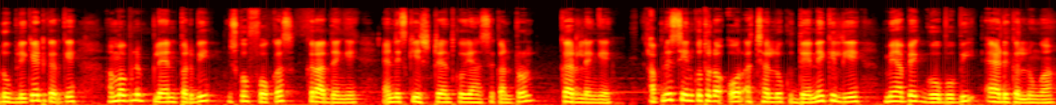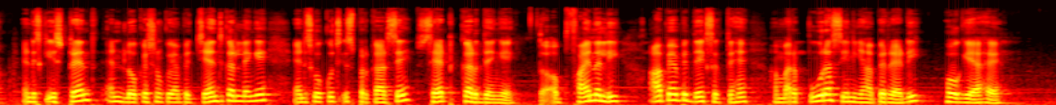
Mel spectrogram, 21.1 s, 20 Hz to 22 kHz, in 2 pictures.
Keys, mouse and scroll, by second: 1.3 click, 2.1 click, 2.9-4.5 drag, 6.3 click, 11.8 g, 12.6 g, 14.1 KP_Enter, 17.1-21.1 drag.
